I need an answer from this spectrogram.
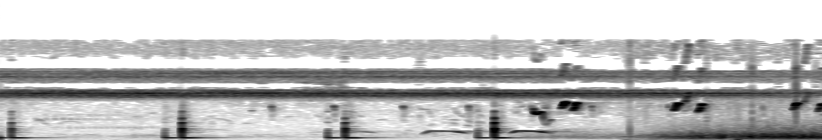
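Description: Birds chirping over outdoor ambience, with a short low note repeating about every second and a quarter for the first four seconds. After that a rush of noise swells up and grows louder toward the end.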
